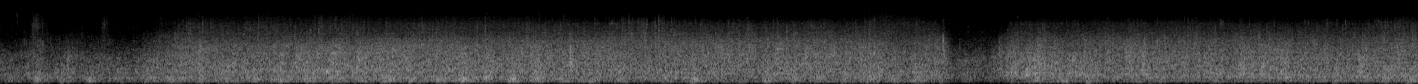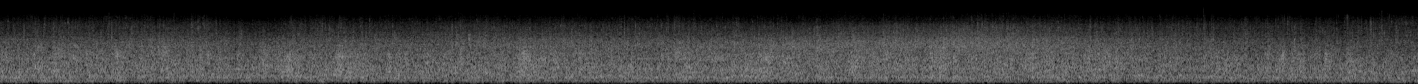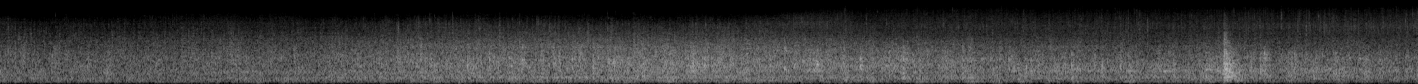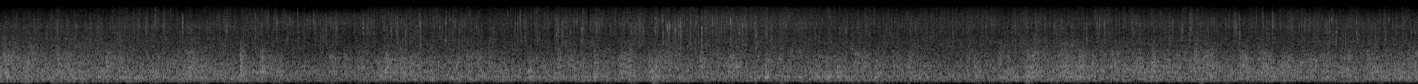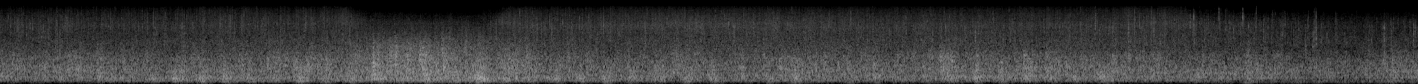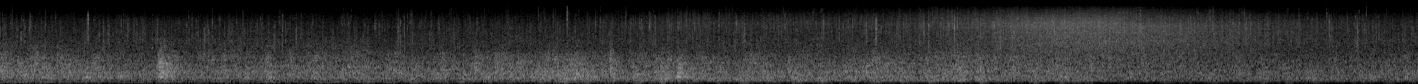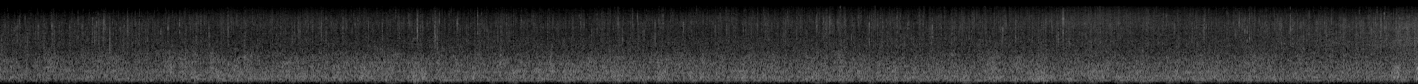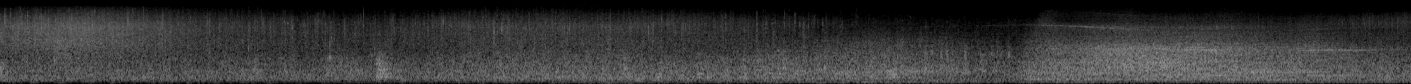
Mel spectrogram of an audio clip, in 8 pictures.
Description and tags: FX - cascada de piedras
stonefall, stone, fall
